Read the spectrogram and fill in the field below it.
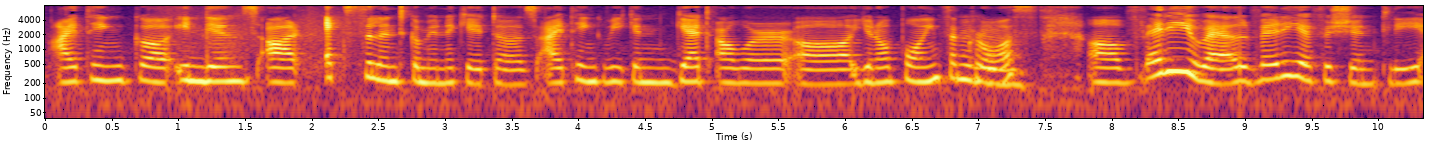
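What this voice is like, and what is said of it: Indian English accent. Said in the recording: “I love my Indian accent”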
